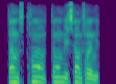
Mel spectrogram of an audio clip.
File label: converted speech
